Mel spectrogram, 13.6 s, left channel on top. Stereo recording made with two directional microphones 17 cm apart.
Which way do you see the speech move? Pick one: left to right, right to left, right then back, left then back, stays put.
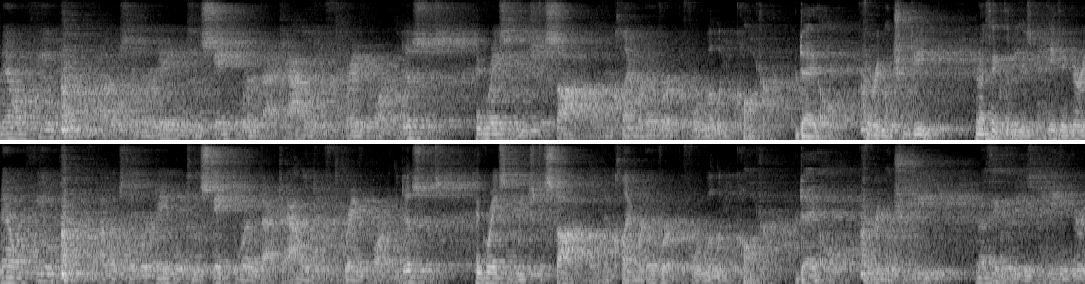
right to left.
